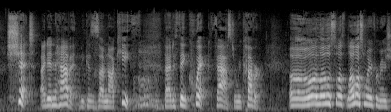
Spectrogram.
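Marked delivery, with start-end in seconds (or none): 5.8-7.9 laid-back, casual dude bro voice. Retelling a phone call to customer care, bro voice imitating Keith. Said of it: "do my best imitation of Keith".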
